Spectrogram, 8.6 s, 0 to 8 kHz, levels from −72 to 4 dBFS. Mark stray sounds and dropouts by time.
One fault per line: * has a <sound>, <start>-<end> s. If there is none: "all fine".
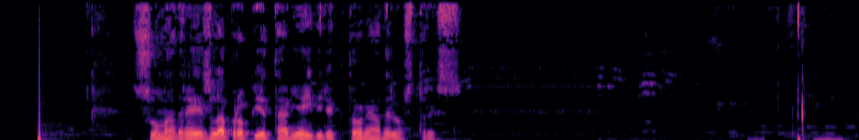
all fine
